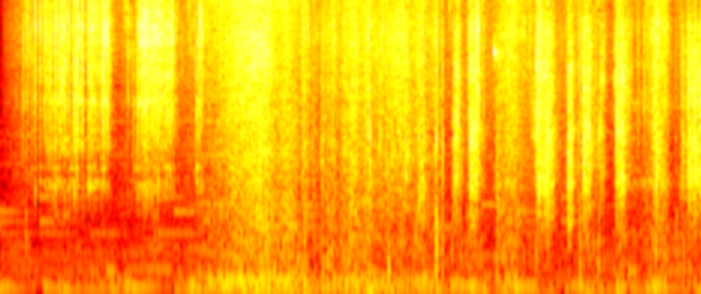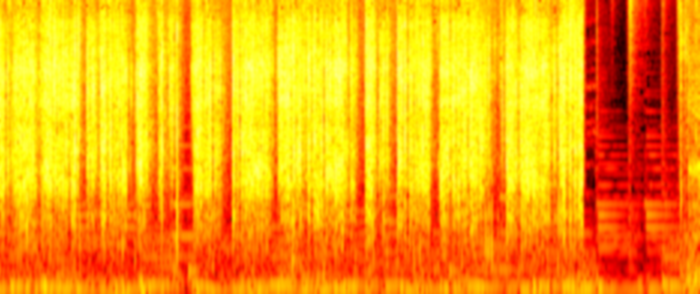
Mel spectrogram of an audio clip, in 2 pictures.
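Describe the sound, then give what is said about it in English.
A little hand grinder crunches a few coffee beans in a steady, gritty rasp, with rapid cracks and crackles running nearly the whole time before a brief pause and a last burst. “So just a few coffee beans, pouring them into a little hand grinder that I have, and grinding away, and then looking for the hot water later.”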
